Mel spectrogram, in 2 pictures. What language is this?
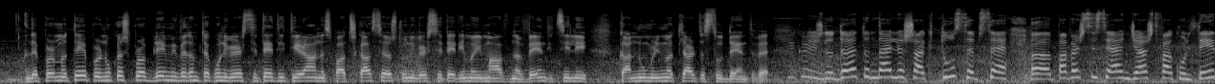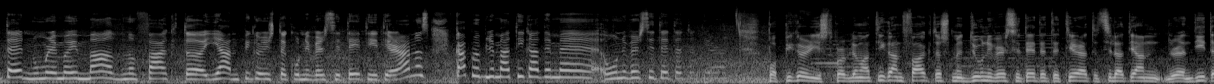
Romanian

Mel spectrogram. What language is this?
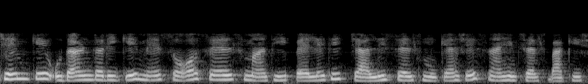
Gujarati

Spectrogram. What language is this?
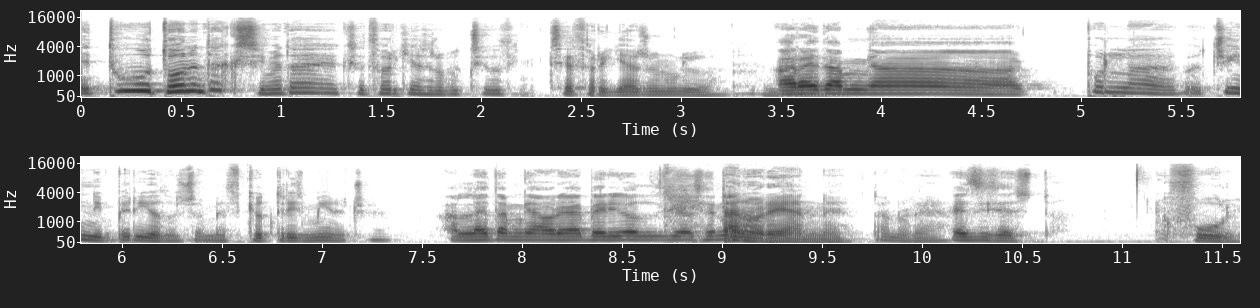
Greek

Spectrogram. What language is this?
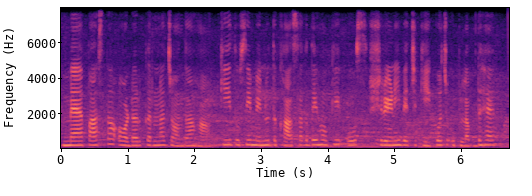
Punjabi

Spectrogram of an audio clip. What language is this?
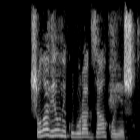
Mari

